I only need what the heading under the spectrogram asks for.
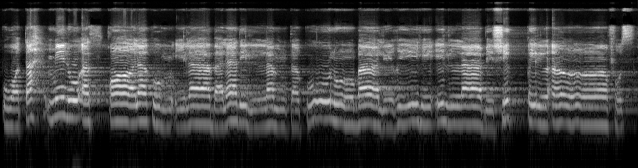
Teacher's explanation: نون کی آواز کو ناک میں چھپا کر ایک الف کی مقدار کھینچ کر پڑھیں گے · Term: اخفا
